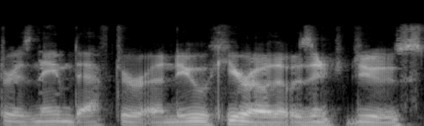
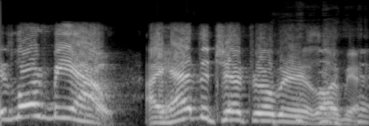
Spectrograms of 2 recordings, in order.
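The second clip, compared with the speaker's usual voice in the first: really angry, very loud, very high-pitched outburst; 5 dB louder than usual. Telling Chris the site keeps logging them out, very angry. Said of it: "I'm very angry about this".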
